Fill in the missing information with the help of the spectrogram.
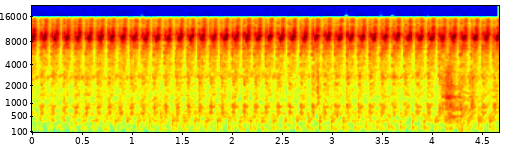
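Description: Small single-acting model steam engine running on compressed air, ticking over with rapid, even exhaust beats as it drives a model pump jack.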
